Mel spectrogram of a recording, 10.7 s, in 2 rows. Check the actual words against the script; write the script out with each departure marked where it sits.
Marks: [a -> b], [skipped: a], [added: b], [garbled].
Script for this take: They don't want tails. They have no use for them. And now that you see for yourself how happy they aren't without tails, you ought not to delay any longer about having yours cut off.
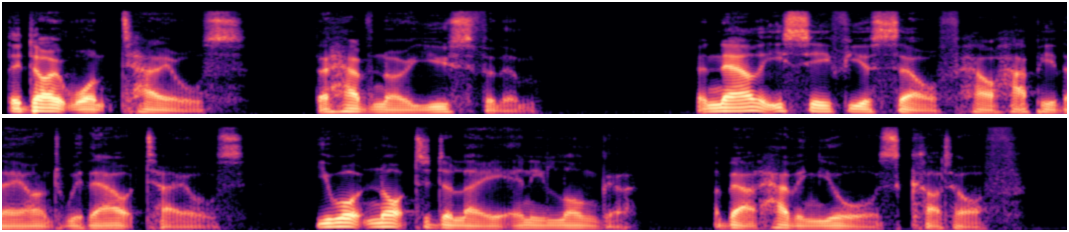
They don't want tails. They have no use for them. And now that you see for yourself how happy they aren't without tails, you ought not to delay any longer about having yours cut off.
